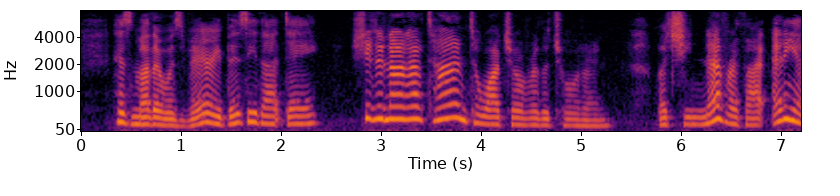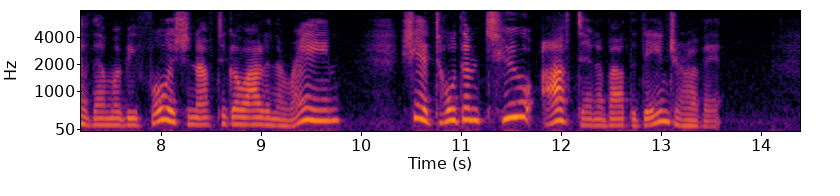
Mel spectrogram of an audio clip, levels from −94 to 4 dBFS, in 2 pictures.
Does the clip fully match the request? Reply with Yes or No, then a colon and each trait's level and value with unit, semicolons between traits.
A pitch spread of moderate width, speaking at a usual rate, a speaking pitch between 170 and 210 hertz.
No: wide, 8.3 semitones; average, 190 wpm; medium, 185 Hz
